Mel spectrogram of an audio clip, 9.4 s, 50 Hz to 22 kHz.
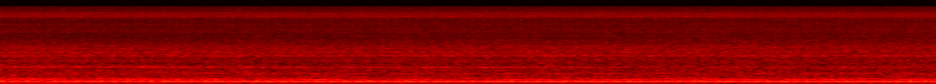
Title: Z4 rough idle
